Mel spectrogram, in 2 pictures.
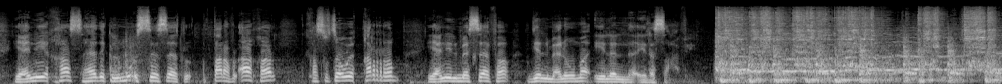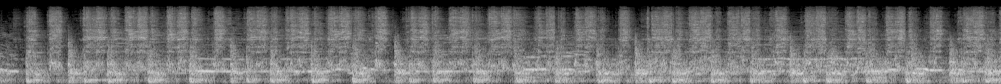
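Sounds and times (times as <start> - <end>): clattering percussion beat: 7.2 - 20.0.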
